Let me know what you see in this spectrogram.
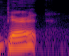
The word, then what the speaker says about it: Barrett: Is that how you say your last name, Barrett? – Yes, sir.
